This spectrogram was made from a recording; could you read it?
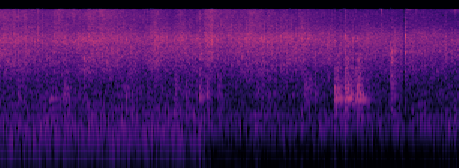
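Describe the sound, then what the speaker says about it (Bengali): Vegetables stirred and fried in oil in a wok with cumin powder and turmeric, a steady bright sizzle with scraping stirs and a few light clinks, close and continuous. "এবার ভালো করে নাড়াচাড়া করে নিচ্ছি, যেন সবজিটা ভালোভাবে ভাজা হয়।"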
